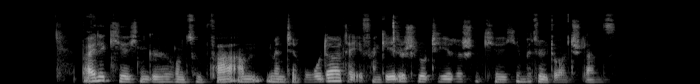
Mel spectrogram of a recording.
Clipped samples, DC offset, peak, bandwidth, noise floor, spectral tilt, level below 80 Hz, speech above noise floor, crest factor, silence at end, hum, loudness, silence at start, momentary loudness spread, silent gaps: under 0.1%; under 0.1%; -8 dBFS; 11.5 kHz; -74 dBFS; -5 dB/octave; -74 dBFS; 44 dB; 22 dB; 0.85 s; none; -30 LUFS; 0.55 s; 11 LU; none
